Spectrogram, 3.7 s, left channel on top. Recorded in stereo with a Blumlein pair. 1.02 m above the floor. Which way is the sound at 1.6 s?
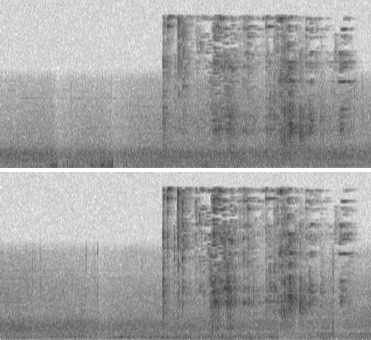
70° right.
